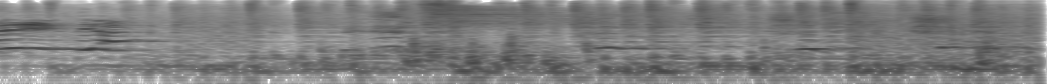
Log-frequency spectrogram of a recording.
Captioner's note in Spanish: sollozos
